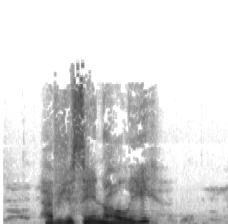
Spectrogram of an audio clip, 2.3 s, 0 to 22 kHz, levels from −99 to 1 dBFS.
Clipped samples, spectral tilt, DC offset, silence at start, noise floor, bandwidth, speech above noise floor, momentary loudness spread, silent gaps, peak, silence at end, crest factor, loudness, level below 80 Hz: under 0.1%; -4.5 dB/octave; under 0.1%; 0.4 s; -51 dBFS; 15 kHz; 37 dB; 9 LU; none; -4 dBFS; 0.75 s; 14 dB; -16 LUFS; -56 dBFS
